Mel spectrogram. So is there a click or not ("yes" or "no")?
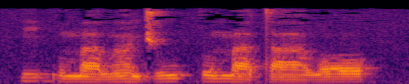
no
